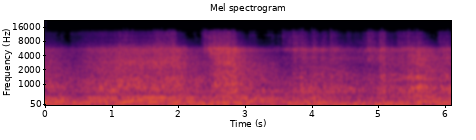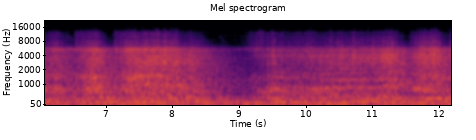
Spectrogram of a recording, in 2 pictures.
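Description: A crowd cheers and shouts throughout.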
